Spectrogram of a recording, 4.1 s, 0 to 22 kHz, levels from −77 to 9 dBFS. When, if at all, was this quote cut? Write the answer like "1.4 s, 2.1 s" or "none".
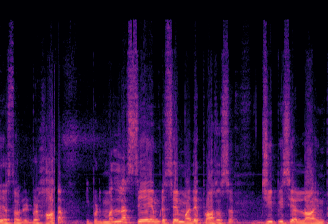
0.9 s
